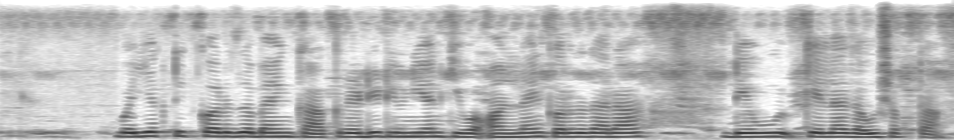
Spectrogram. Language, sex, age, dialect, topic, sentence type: Marathi, female, 25-30, Southern Konkan, banking, statement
